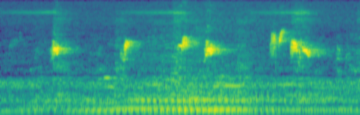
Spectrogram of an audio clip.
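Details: Red-whiskered bulbul, a wild adult taken in a trap and afterwards released, uttering short sharp whistled notes roughly every half second to second, with a low rumbling hum throughout.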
